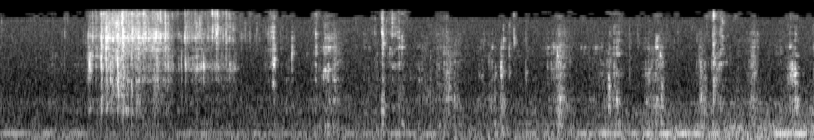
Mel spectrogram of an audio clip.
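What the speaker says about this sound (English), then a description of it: "Let's go for a bite of it." Someone bites into a large, crispy battered spam fritter from a traditional fish and chip shop, sharp crunches followed by steady chewing, close and clear.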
